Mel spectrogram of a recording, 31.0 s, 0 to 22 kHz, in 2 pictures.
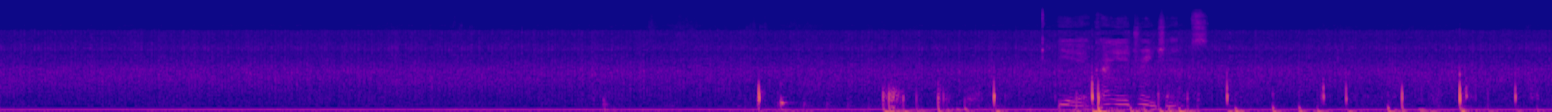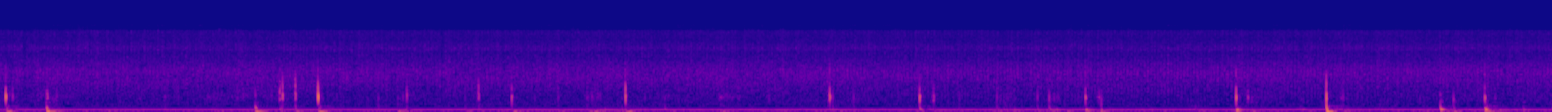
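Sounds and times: low hum and hiss: 0:00.0 - 0:31.0.

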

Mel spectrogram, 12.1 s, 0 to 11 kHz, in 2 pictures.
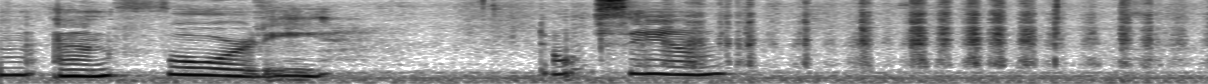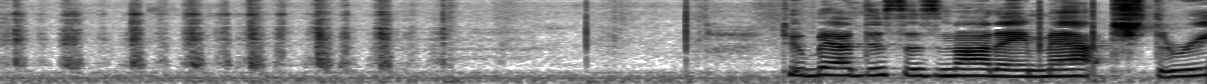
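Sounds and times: scratching lottery ticket with metal: 0:03.2 - 0:08.2.

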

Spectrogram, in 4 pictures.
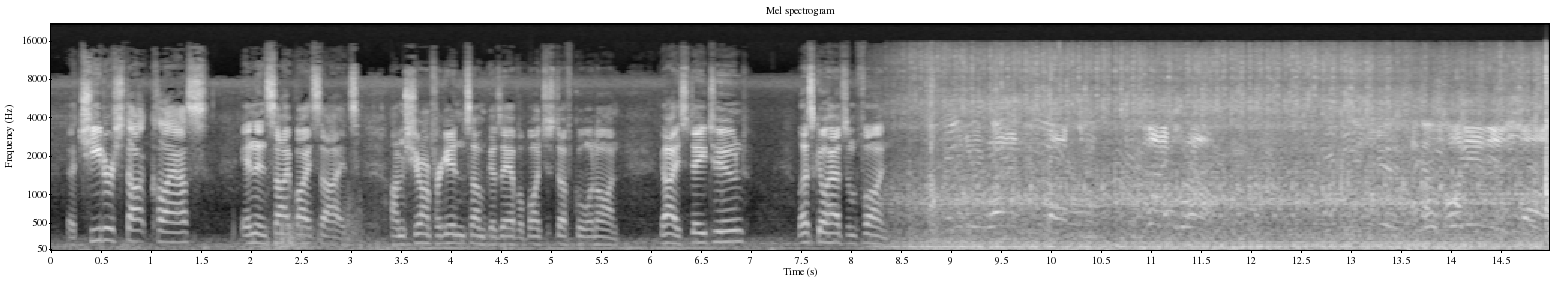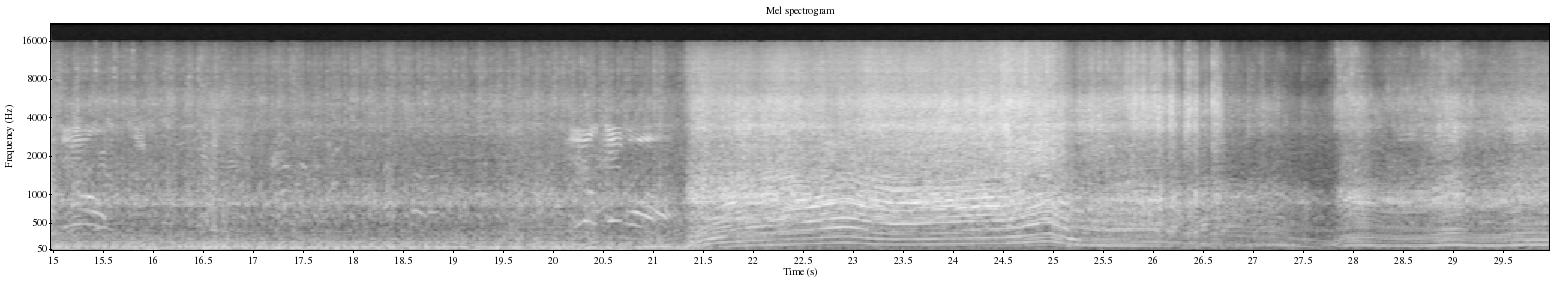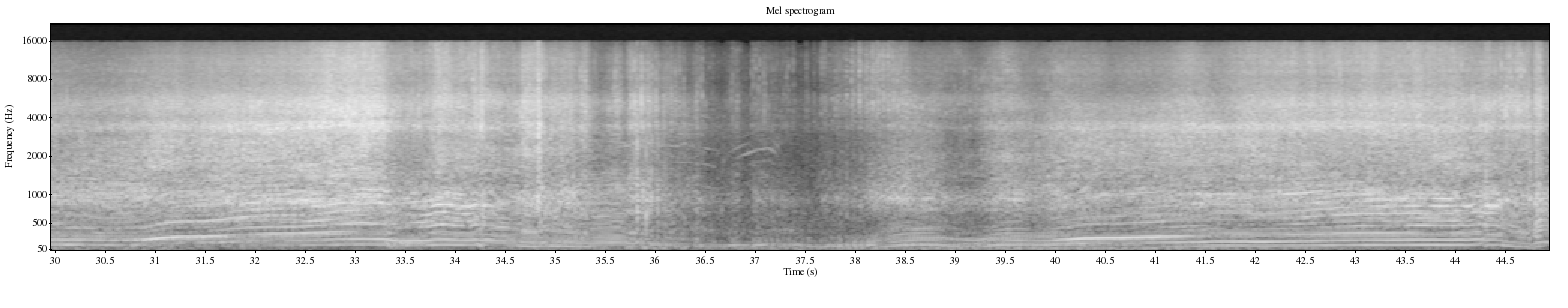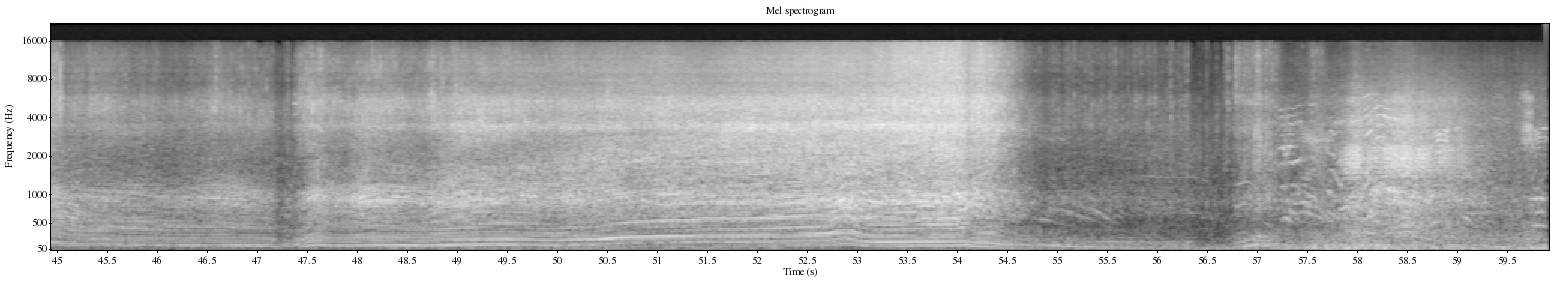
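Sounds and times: truck engine revving: 0:08.2 - 0:59.9.

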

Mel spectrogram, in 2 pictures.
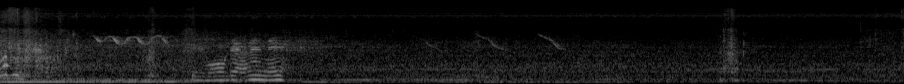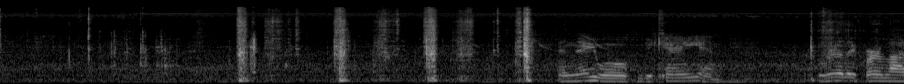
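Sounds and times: post hole digger crunching soil: 0:09.0 - 0:14.7, 0:17.1 - 0:18.0.

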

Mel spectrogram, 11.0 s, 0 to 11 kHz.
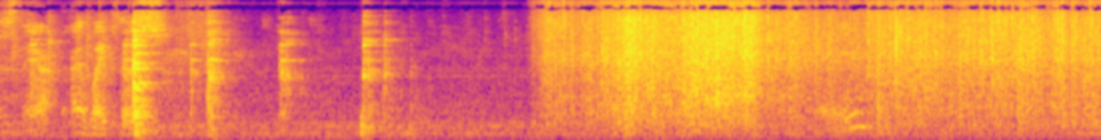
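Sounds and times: plastic bag rustling: 0:05.3 - 0:11.0.

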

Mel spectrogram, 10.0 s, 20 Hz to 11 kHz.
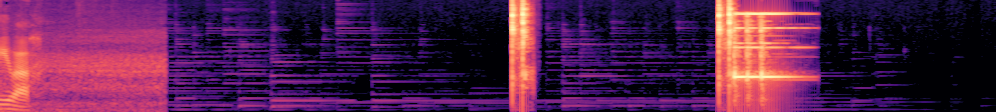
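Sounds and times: quick clicks: 0:05.1 - 0:05.4
notification bell ding: 0:07.2 - 0:08.2.

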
